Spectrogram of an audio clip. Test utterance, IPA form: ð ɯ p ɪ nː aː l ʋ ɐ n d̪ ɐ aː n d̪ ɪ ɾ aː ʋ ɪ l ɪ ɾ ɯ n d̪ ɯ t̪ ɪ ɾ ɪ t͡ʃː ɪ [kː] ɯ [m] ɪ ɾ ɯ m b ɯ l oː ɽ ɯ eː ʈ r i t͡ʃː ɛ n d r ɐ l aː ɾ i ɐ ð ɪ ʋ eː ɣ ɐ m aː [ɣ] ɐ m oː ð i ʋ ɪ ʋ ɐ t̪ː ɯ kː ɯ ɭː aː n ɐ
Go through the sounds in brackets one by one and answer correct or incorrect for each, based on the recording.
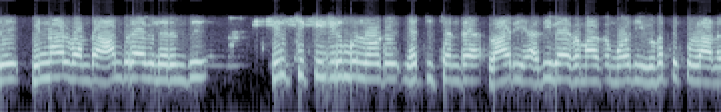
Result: correct, incorrect, correct

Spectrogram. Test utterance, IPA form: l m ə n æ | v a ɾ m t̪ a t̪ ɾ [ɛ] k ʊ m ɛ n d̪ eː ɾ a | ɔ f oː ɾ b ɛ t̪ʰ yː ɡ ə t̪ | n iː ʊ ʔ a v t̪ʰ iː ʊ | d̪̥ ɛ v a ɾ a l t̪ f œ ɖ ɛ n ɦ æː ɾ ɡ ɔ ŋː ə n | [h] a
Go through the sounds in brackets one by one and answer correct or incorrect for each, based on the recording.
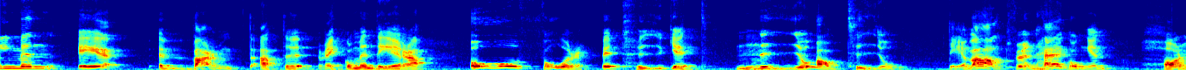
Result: correct, correct

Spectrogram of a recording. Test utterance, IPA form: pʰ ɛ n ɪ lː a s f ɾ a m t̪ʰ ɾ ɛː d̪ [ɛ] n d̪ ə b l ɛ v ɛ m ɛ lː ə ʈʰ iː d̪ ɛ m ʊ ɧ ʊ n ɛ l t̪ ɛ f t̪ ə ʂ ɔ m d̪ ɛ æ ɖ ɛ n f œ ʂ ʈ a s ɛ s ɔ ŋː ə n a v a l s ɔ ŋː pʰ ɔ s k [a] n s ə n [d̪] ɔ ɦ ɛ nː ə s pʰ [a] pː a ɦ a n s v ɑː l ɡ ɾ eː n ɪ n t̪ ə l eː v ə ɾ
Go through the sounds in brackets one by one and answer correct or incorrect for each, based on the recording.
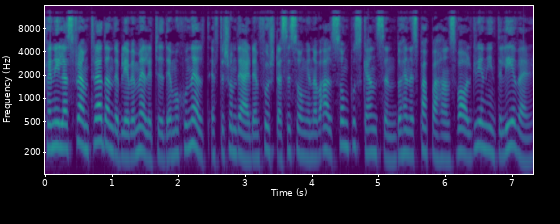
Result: incorrect, correct, correct, correct

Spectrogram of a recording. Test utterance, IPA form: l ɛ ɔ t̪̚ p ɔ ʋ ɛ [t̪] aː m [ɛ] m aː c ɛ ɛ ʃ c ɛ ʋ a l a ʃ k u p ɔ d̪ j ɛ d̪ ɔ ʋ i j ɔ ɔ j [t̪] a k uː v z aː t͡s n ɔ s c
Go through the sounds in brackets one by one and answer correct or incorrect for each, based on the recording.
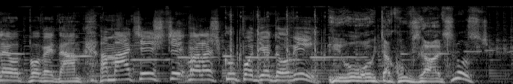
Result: incorrect, incorrect, correct

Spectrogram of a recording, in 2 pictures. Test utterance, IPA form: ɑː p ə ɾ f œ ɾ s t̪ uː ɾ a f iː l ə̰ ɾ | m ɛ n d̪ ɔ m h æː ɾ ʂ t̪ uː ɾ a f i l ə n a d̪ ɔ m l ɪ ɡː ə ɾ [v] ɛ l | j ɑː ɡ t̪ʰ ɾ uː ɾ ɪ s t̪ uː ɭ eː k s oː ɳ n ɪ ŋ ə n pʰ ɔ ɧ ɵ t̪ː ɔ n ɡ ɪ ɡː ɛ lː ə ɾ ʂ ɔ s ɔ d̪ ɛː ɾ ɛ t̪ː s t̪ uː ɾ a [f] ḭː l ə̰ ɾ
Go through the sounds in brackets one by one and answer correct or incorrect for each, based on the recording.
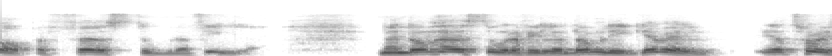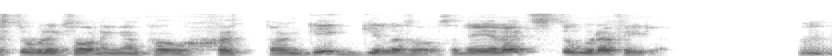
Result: correct, correct

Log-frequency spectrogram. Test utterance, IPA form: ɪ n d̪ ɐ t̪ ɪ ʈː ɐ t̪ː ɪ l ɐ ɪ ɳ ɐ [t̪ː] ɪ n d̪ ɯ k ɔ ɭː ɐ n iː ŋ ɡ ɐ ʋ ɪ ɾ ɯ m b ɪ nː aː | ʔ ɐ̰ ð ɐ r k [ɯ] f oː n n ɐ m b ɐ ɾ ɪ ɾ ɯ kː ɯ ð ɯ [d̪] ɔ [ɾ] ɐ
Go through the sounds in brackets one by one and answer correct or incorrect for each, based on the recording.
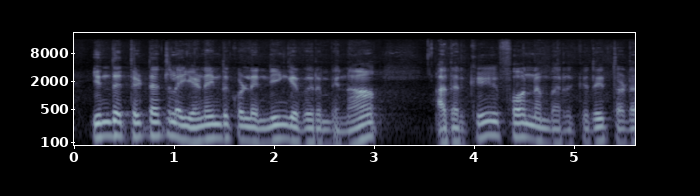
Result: incorrect, correct, incorrect, incorrect

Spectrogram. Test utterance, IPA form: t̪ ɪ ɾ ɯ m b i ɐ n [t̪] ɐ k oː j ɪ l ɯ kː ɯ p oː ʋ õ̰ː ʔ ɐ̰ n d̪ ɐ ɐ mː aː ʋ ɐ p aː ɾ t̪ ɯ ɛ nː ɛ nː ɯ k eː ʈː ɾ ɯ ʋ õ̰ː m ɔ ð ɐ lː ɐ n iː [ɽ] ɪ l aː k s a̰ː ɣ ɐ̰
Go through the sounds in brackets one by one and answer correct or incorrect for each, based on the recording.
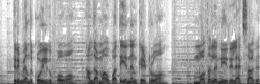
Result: incorrect, incorrect

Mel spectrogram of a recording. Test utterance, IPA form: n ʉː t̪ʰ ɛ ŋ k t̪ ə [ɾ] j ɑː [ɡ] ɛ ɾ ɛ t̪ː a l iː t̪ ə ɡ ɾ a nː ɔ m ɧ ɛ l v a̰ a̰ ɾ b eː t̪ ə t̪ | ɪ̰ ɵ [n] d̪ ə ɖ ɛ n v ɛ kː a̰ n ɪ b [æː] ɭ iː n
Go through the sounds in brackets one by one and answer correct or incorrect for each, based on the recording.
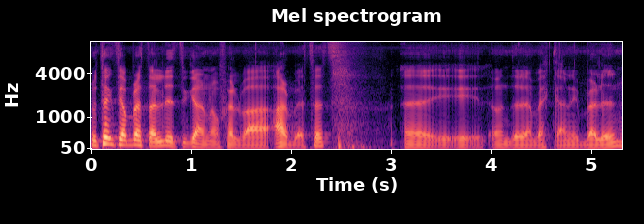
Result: incorrect, incorrect, correct, incorrect

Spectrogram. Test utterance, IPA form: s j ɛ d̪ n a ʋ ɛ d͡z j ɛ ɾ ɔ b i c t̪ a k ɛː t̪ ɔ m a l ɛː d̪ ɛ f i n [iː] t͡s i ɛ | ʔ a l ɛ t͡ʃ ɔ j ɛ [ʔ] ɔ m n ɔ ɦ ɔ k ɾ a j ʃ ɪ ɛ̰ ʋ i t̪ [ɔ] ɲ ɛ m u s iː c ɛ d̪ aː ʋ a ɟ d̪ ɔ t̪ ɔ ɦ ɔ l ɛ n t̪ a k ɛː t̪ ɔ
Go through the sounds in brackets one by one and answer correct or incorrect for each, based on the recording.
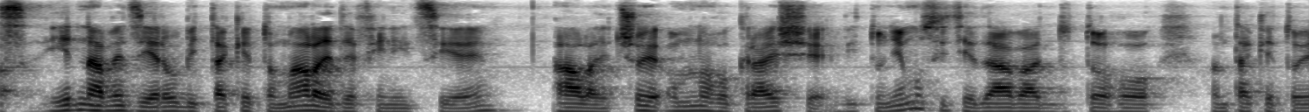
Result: correct, correct, incorrect

